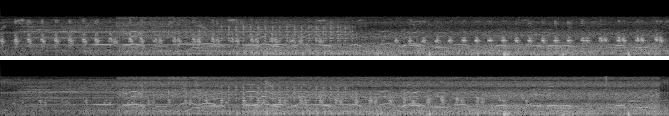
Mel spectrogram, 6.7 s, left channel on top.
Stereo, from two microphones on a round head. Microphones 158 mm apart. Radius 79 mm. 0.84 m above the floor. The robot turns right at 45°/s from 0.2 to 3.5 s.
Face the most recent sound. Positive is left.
turn(degrees=-65)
